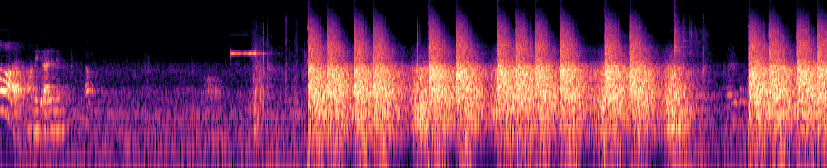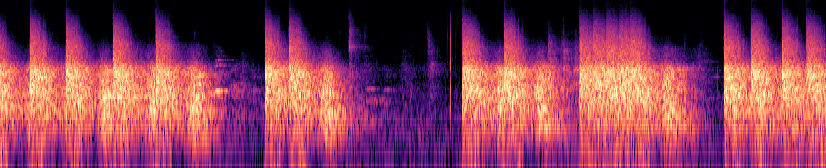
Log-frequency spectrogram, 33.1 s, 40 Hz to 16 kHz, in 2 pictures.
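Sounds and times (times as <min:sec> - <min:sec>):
handgun shots echoing: 0:06.2 - 0:14.3, 0:21.8 - 0:23.9, 0:31.0 - 0:33.0.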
